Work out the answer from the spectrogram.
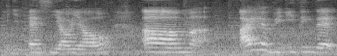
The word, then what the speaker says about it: Llao Llao: and it will have to be Llao Llao, or I would like to call it irritatingly Llao Llao because it's spelled L-L-A-O-L-L-O-O, but it's correctly pronounced as Llao Llao.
